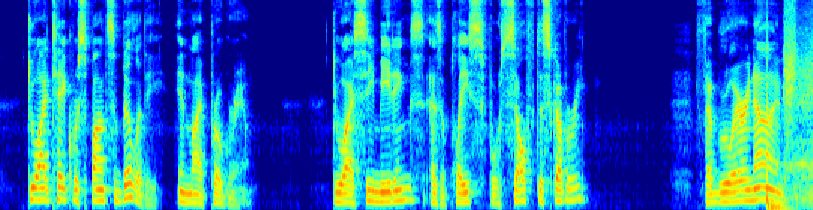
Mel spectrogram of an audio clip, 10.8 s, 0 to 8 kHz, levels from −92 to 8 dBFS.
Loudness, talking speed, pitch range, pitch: -21 LUFS, 105 wpm, 120-150 Hz, 135 Hz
